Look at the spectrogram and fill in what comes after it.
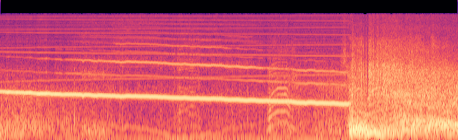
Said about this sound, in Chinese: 日本鬼子又向我第一师发起了进攻。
